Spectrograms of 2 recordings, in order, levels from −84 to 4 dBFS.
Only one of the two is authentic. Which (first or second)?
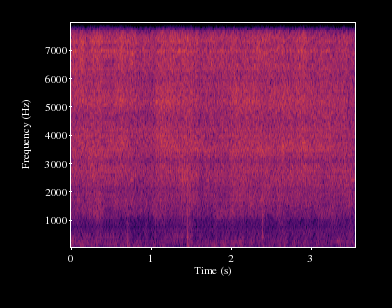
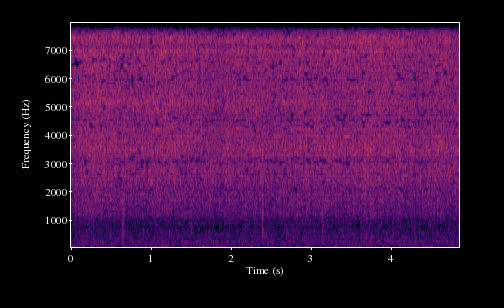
second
